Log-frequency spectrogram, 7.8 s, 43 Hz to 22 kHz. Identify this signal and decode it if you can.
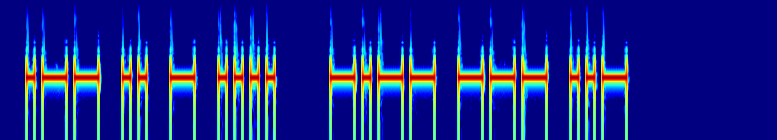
Morse code, heard as a keyed tone, about 15 wpm, 700 Hz. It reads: WITH YOU
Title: Sets of 5 Words Encore2 15wpm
